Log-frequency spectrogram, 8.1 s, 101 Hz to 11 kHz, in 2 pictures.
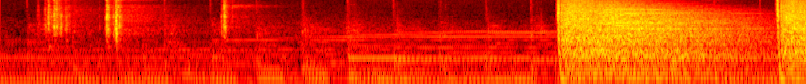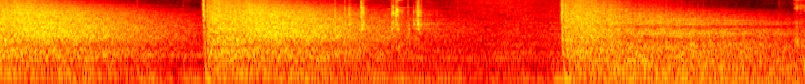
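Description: Four shots from a Winchester .38-calibre lever-action rifle, the first three about a second apart and the last after a slightly longer gap, each followed by a long reverberant decay, over background music.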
